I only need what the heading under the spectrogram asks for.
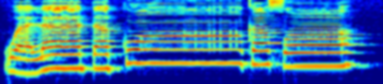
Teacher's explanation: Ada ikhfa ab'ad karena ada nun sukun yang bertemu dengan huruf kaf, dibaca nun sukunnya samar-samar ke kaf sambil berdengung.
